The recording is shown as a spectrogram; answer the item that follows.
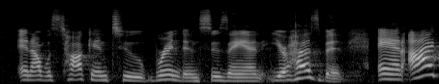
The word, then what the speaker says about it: Brendan: and somebody was like, it's not, it's Brendan. And I said, what? And they said, no, it's Brendan, it's not Brandon. And I said Brendan, and they said, no, you said it wrong.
